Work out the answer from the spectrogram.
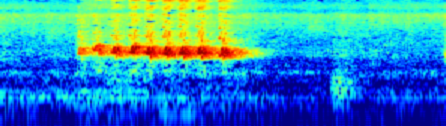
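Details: Long, rapid chattering burst from a Yellow-vented bulbul used as a lure: over a second of fast, evenly pulsed harsh notes, then quiet and a faint note at the end.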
